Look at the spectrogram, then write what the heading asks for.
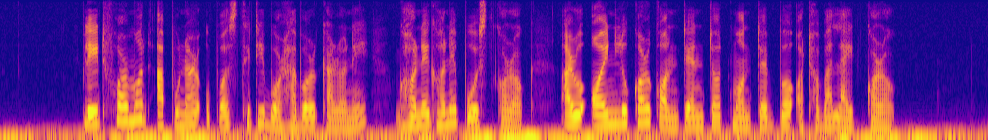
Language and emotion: Assamese, neutral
